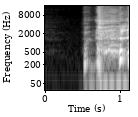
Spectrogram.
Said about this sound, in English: Man, I hate being sick. I hate coughing and hacking.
